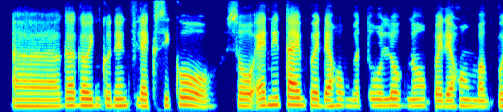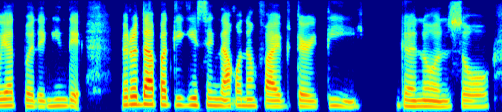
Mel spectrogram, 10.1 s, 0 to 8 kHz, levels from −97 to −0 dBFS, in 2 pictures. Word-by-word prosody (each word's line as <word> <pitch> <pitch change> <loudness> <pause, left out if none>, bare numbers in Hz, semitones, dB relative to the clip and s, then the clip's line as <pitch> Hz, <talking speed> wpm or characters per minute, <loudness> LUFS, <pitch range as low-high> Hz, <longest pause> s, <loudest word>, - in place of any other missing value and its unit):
ah, 165 -1 0
gagawin 180 0 +2
ko 180 - -1
na 175 0 +2
yung - - -16
flexie 175 +1 -2
ko. 170 -6 +1
So, 170 -1 0
anytime 195 +2 +4
puwede 175 -2 +2
akong 175 -1 -5
matulog, 175 +1 -3
'no, 175 0 -4
puwede 160 0 +1
akong 170 +1 -4
magpuyat, 170 +3 -1
puwedeng 160 -1 -3
hindi. 175 -2 -2 0.4
Pero 205 +2 +6
dapat 210 -2 +8
gigising 190 -1 -2
na 165 0 +4
ko 185 - -2
ng 175 0 -2
5:30, 155 0 -2 0.4
ganun. 160 -3 0
So, 155 -1 -3
175 Hz, 160 wpm, -25 LUFS, 160-180 Hz, 0.4 s, dapat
